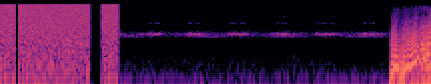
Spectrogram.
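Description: A burst of loud TV static hiss for about a second, cut off abruptly, then quiet cricket chirps, evenly spaced at about two and a half a second: the stock crickets sound effect for an awkward silence.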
